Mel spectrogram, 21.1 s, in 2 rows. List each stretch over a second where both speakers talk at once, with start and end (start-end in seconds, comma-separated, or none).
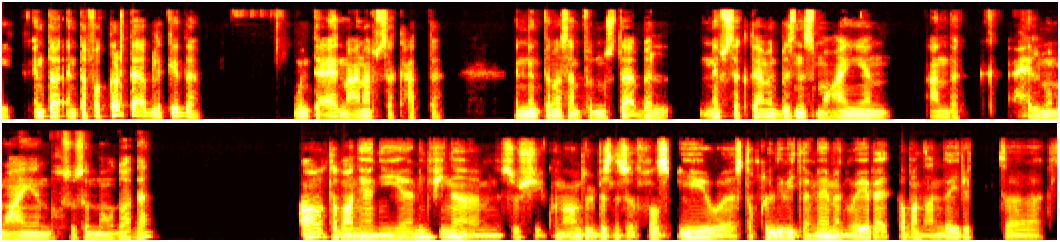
none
